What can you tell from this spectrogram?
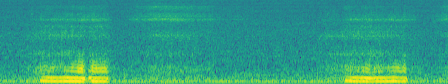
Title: Bailey the dog snoring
